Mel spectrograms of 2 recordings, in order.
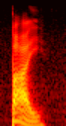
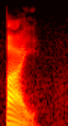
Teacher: concorda comigo que o a tem um som muito mais forte do que o i o i é fraquinho o i é fraquinho aqui aqui então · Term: semivocal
